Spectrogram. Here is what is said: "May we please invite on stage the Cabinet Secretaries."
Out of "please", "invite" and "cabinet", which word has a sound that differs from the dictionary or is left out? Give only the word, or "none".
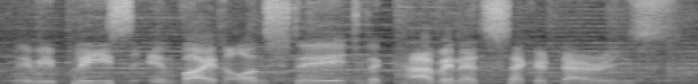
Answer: none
